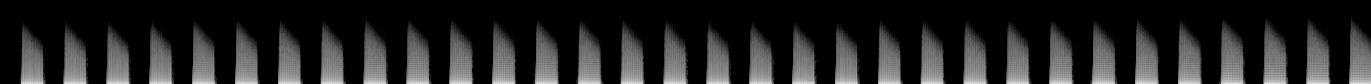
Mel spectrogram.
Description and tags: Tr4cker trance bass 2
bmp, hard, 150, now, 2, arp, hardtrance, beat, bass, trance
